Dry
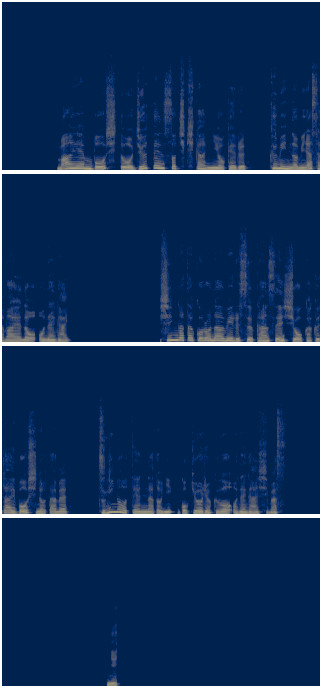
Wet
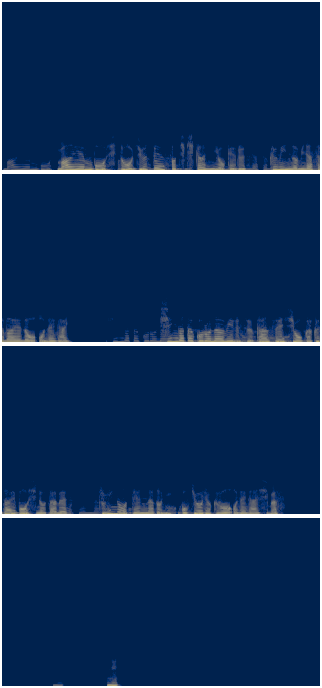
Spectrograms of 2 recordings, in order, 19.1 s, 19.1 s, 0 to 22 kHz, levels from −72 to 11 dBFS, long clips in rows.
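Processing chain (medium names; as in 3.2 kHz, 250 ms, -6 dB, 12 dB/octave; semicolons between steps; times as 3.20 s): low-pass that closes with the level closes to 1.8 kHz, closed at -23 dBFS; reverse echo 816 ms -23.5 dB; mistuned SSB -350 Hz 170–3100 Hz; trim +5.5 dB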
